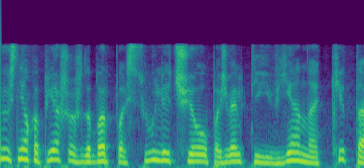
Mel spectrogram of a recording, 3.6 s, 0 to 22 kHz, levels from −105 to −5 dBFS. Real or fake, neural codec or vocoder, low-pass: fake; codec, 24 kHz, 3 kbps, HILCodec; 7.2 kHz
